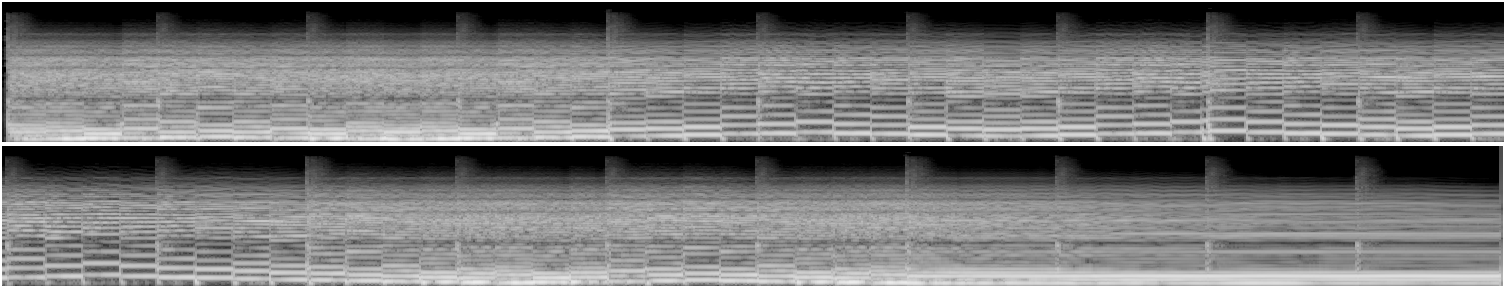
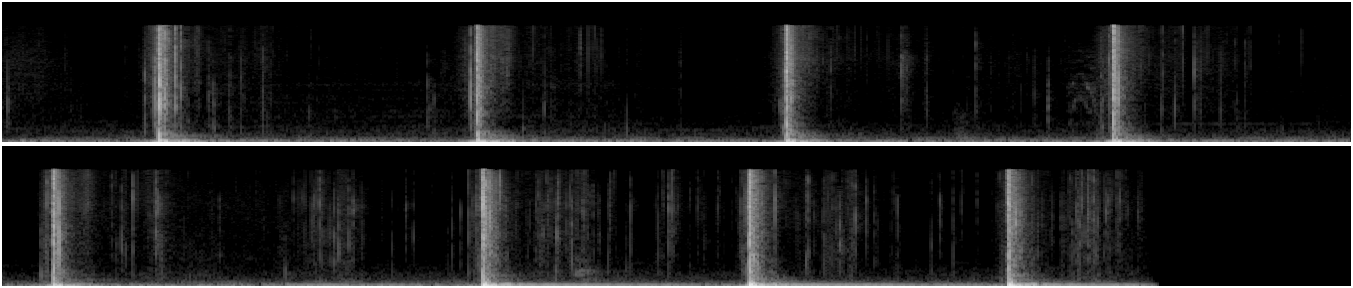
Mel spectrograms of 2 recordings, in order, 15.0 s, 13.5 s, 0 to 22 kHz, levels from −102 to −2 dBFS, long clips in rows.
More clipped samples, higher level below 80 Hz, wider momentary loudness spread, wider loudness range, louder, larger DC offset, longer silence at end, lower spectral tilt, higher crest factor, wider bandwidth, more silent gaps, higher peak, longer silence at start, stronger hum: neither; second, -50 dBFS vs -38 dBFS; second, 4 LU vs 26 LU; about the same, 3 LU vs 5 LU; first, -18 LUFS vs -32 LUFS; neither; second, 0 s vs 1.25 s; first, -6 dB/octave vs -2 dB/octave; second, 14 dB vs 32 dB; second, 9.2 kHz vs 11.5 kHz; neither; about the same, -4 dBFS vs -2 dBFS; second, 0 s vs 0.75 s; neither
